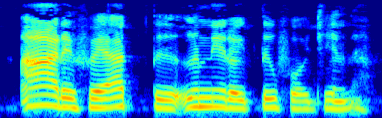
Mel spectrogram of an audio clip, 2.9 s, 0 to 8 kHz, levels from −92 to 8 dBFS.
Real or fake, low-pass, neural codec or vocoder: real; 7.2 kHz; none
